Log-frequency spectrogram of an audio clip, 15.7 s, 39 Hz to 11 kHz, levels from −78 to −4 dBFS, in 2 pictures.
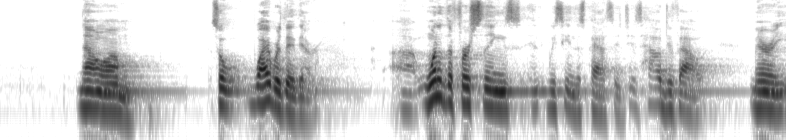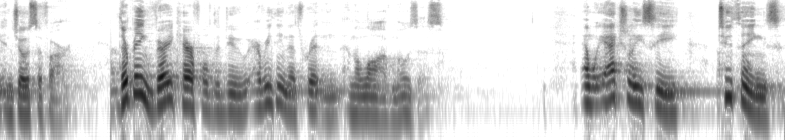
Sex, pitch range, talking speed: male, 115-155 Hz, 170 wpm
